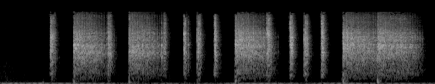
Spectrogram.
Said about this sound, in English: Wow. And that's all with a deer horn and a donkey jawbone.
